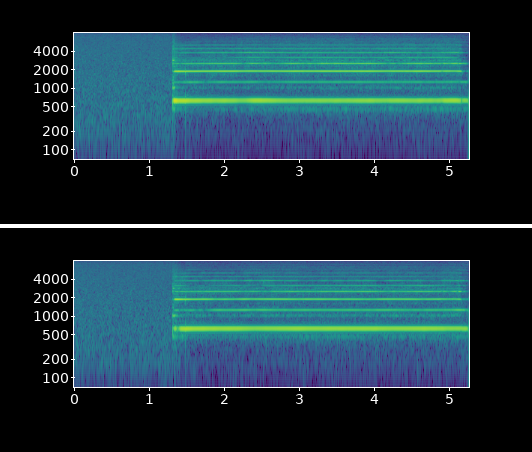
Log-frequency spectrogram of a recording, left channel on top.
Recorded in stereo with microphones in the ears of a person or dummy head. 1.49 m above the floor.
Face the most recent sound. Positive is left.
turn(degrees=10)  # may be behind; listen again after turning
